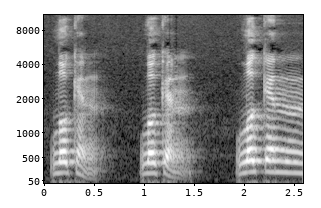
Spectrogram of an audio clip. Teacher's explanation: common to take a word that ends in in G and drop the G sound that g sound and just end it on n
